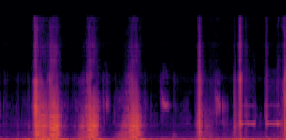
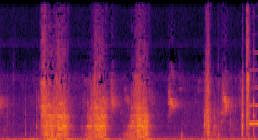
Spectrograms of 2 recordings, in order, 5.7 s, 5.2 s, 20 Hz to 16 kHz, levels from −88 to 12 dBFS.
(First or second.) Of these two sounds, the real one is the second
